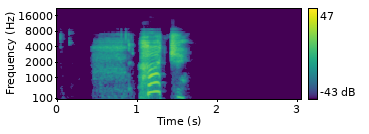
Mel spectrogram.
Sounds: Sneeze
